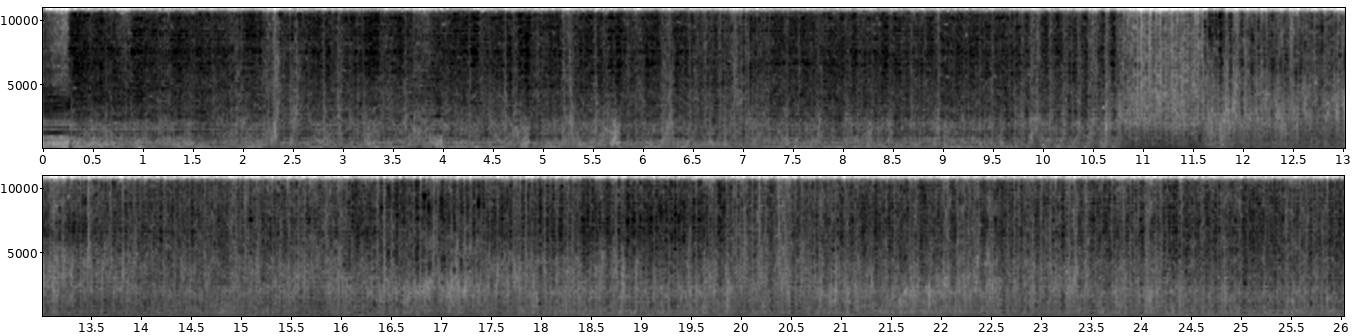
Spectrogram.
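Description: Live harsh noise from effects pedals and noise boxes run through a small mixer: an unbroken wall of distortion with a heavy low rumble beneath, swelling briefly louder about eleven seconds in.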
